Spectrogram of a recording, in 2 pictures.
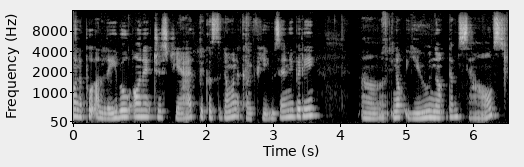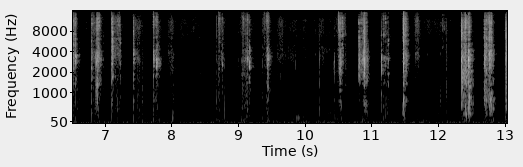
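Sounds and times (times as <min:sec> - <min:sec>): cards being shuffled: 0:06.4 - 0:13.0.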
